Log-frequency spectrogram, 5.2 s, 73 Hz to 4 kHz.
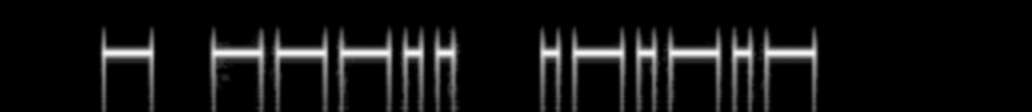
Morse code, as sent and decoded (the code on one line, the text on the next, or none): - ---.. .-.-.-
T8.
